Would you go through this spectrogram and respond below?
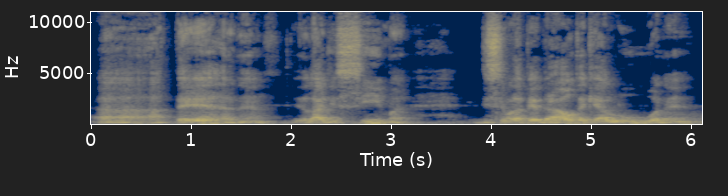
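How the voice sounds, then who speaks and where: A man's voice: medium pitch, slow. A Brazilian man chatting as a podcast guest, telling stories in a reflective, rambling way with frequent checking tags. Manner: rambling, reflective, often ending phrases with a checking tag. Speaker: interview guest, performing artist. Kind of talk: casual storytelling in a podcast interview. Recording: echoey room with faint noise.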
